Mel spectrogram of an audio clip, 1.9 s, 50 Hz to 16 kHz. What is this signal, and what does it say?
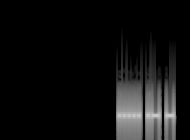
Morse code, heard as a keyed tone, about 50 wpm, 700 Hz. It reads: 5AT
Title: Common Cut Numbers - 3-Digit 50wpm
